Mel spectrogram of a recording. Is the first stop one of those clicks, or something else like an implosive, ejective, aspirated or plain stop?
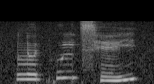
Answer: plain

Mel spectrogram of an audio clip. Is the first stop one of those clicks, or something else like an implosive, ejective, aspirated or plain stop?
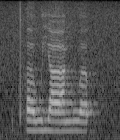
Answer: aspirated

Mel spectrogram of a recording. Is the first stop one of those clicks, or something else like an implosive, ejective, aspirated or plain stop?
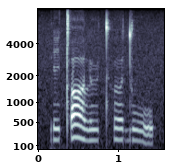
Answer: ejective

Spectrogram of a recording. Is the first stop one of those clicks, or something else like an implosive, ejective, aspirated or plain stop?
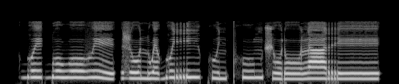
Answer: plain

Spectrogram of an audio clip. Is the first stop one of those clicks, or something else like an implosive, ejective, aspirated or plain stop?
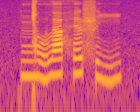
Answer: click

